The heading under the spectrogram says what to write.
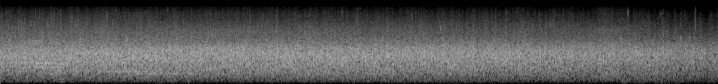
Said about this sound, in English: Please give them both a big round of applause.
